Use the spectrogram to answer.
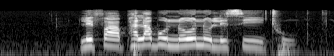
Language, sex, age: Southern Sotho, male, 21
